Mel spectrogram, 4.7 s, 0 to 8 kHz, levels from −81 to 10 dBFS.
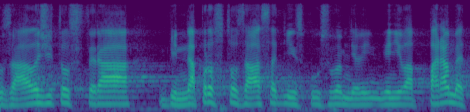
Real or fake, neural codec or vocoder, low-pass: real; none; 7.2 kHz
